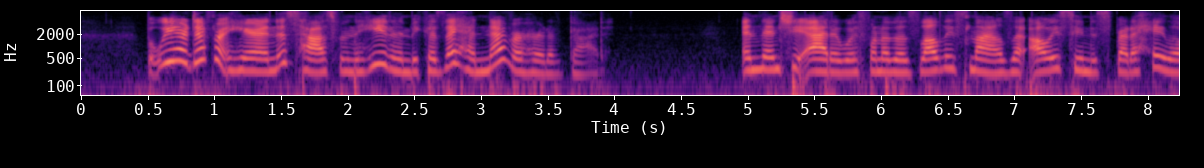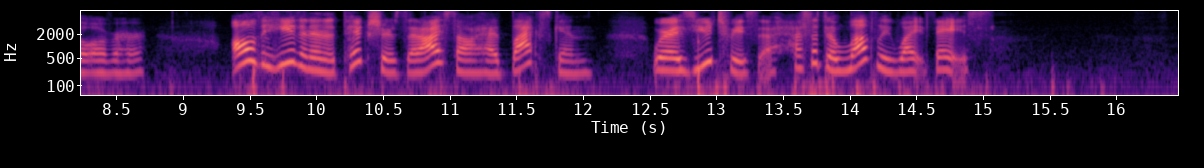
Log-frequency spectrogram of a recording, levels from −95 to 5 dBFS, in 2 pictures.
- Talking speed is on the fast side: Yes, fast, 210 wpm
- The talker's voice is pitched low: No, high, 235 Hz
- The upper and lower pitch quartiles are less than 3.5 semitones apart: No, average, 4.2 semitones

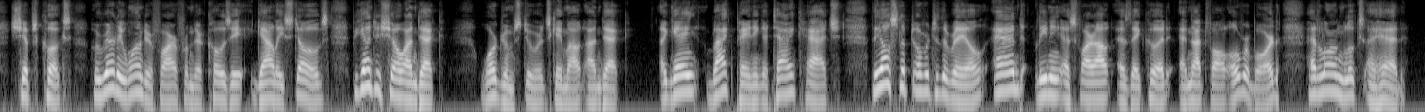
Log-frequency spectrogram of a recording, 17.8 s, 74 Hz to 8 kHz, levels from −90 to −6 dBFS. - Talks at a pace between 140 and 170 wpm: No, average, 180 wpm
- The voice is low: Yes, low, 130 Hz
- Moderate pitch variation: No, wide, 5.9 semitones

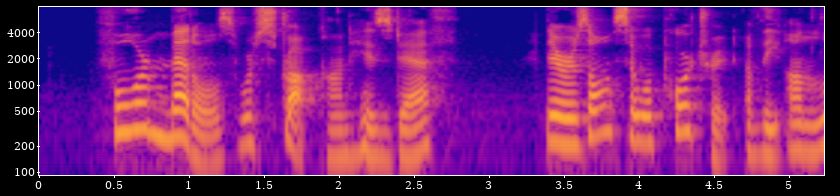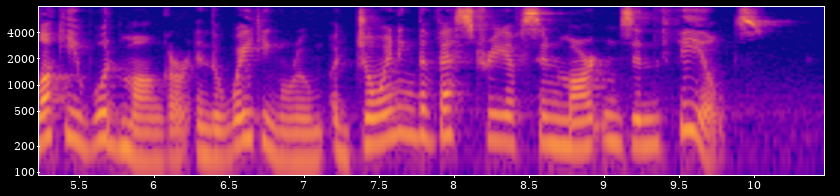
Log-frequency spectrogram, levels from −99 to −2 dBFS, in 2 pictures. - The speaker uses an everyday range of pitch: No, wide, 7.3 semitones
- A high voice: Yes, high, 210 Hz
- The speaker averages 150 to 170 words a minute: Yes, average, 165 wpm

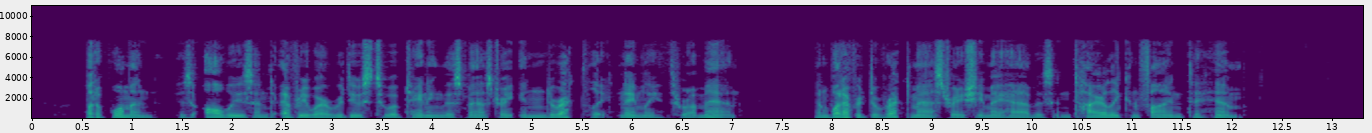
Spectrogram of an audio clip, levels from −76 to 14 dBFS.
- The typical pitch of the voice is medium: No, very low, 95 Hz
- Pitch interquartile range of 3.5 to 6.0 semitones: Yes, average, 4.6 semitones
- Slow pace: Yes, slow, 130 wpm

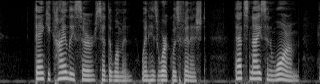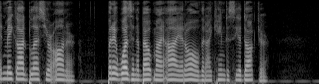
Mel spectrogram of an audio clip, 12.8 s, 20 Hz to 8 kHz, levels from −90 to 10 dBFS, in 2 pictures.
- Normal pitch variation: Yes, average, 3.1 semitones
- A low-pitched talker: No, medium, 170 Hz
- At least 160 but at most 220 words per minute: Yes, average, 175 wpm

